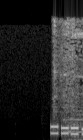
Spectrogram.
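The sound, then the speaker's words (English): Telephone dialing tones: a quick run of a few short, clipped, steady beeps in close succession after a brief silence, with no talk. “Dial the phone.”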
